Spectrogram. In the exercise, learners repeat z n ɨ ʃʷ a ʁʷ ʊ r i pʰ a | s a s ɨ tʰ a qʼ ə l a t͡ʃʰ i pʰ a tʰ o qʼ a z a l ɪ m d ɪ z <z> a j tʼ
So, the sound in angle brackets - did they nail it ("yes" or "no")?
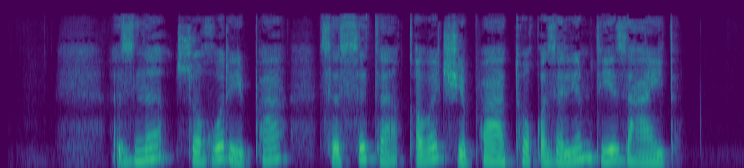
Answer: no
